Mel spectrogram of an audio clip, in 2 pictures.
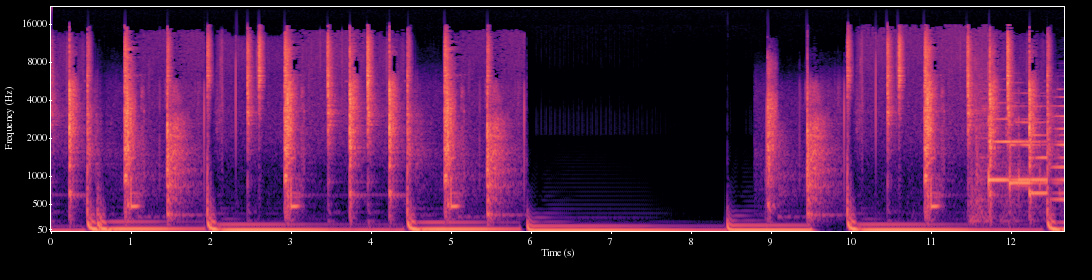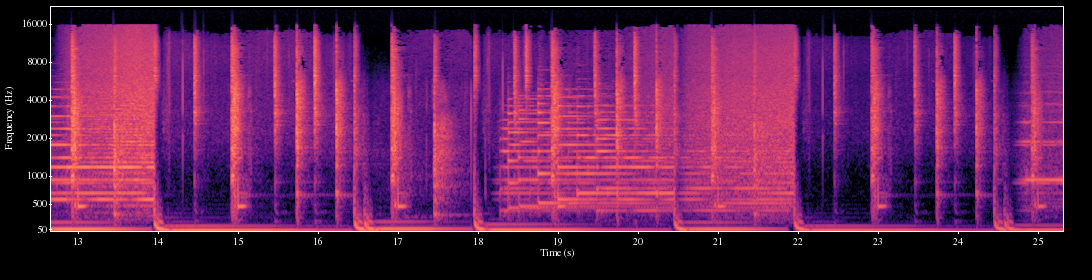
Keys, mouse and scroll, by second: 18.8 space.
